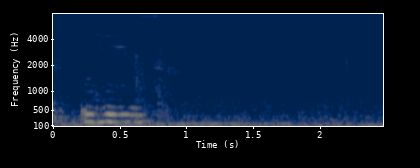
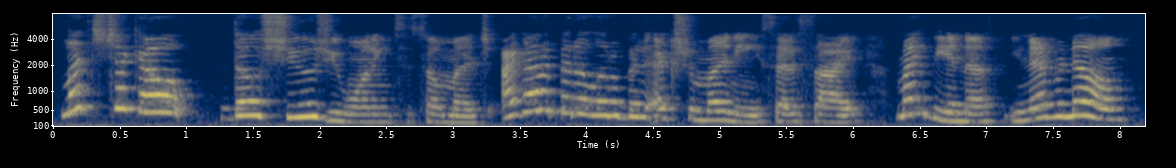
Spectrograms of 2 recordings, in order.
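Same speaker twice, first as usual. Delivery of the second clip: higher, louder hopeful grandma; 4 semitones higher, 10 dB louder than usual. Acted. Grandma telling the boy she saved some money, hopeful grandma voice. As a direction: offer it with a little hope.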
